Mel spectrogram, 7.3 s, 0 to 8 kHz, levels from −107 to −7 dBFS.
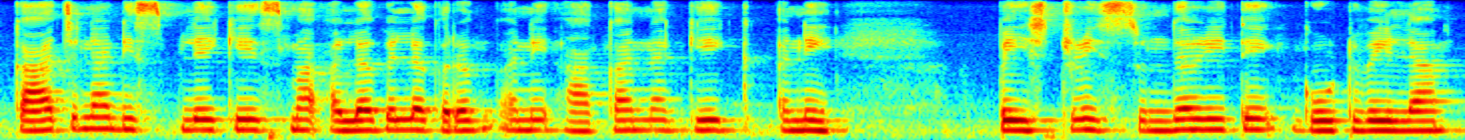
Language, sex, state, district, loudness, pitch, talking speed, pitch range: Gujarati, female, Gujarat, Valsad, -16 LUFS, 220 Hz, 130 wpm, 210-225 Hz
